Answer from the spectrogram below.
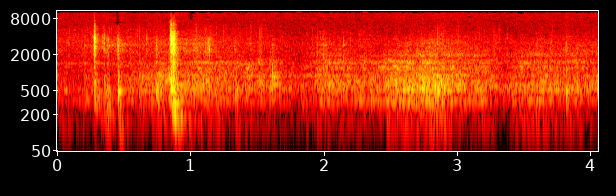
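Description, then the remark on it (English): Heavy rain pours in a steady, dense hiss four miles from the front line, with a couple of sharp cracks early on and low thunder rumbling underneath throughout. “Good Lord, it's pelting with rain.”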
